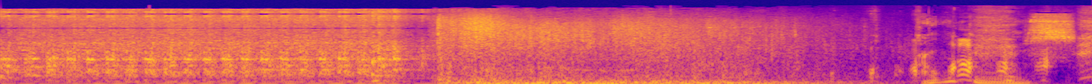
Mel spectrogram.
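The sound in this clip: A loud booming separator jingle: a steady droning tone runs for about two seconds, then a heavy explosive boom crashes in and rumbles on before fading.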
